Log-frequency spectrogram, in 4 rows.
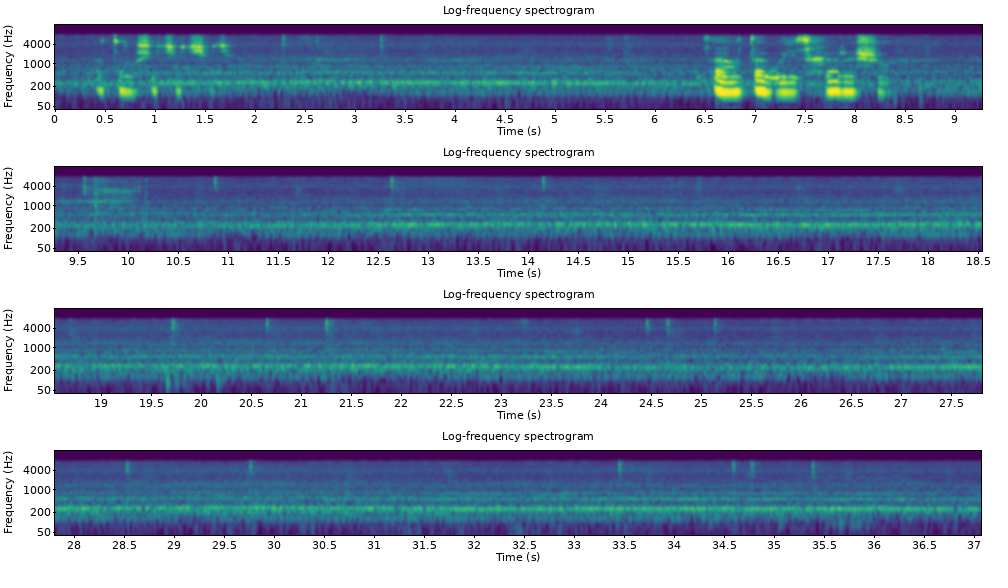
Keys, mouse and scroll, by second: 3.2-6.2 middle drag, 10.9-13.8 drag, 14.1-17.1 drag, 20.6-23.8 drag, 25.1-28.1 drag, 29.8-32.8 drag, 34.6 click, 35.4-37.0 middle drag.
